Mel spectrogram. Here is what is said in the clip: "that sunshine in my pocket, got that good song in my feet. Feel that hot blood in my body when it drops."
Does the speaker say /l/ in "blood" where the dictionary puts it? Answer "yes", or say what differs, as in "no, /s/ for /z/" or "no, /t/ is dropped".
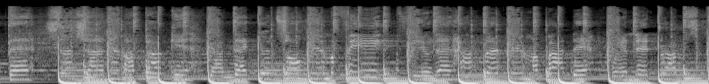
no, /l/ is dropped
